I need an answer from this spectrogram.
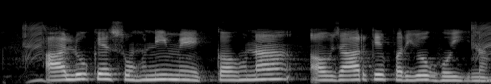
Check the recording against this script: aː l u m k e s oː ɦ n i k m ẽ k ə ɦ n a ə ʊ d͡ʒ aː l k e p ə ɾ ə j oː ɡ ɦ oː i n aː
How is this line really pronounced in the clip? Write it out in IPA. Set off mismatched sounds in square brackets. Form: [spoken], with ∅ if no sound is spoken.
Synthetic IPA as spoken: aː l u [∅] k e s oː ɦ n i [∅] m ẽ k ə ɦ n a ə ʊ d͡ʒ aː [ɾ] k e p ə ɾ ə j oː ɡ ɦ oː i n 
